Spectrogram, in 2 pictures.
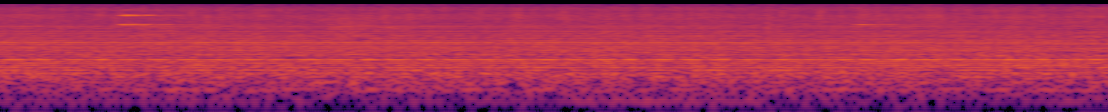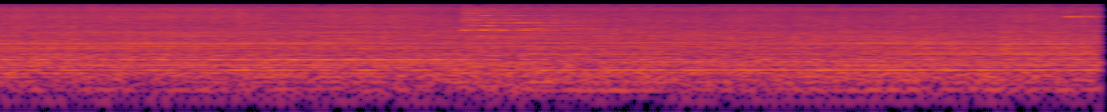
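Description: PVC shrink film blowing machine running steadily: an even mechanical noise from its motors and film rollers with several steady tones held through it.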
